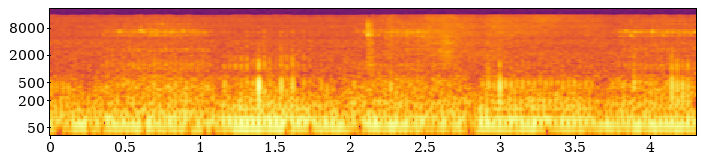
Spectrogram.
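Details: Mischa the pet cat purring affectionately in the morning, close-up ASMR recording: a steady deep low rumble throughout, with soft clicks and rustles near 1.4 and 3 seconds and faint airy whistles on the breath.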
